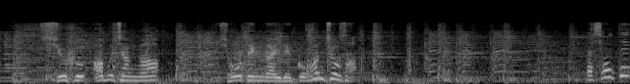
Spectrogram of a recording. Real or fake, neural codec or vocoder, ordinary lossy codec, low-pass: real; none; none; 7.2 kHz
